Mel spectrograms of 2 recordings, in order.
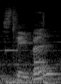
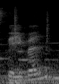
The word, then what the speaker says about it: Stephen: So as you can see the spelling of name, it looks like Stephen. So it actually has two kinds of pronunciation. If you prefer Stephen, you can just go for the spelling and then the sound is Stephen, that's okay. Or you like Stephen, that's fine too.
